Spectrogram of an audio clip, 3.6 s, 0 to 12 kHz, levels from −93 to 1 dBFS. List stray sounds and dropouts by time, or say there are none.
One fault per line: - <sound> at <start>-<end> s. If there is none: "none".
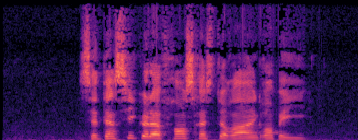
none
